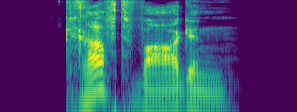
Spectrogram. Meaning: car, automobile
- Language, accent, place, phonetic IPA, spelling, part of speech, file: German, Germany, Berlin, [ˈkʁaftvaːɡən], Kraftwagen, noun, De-Kraftwagen.ogg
